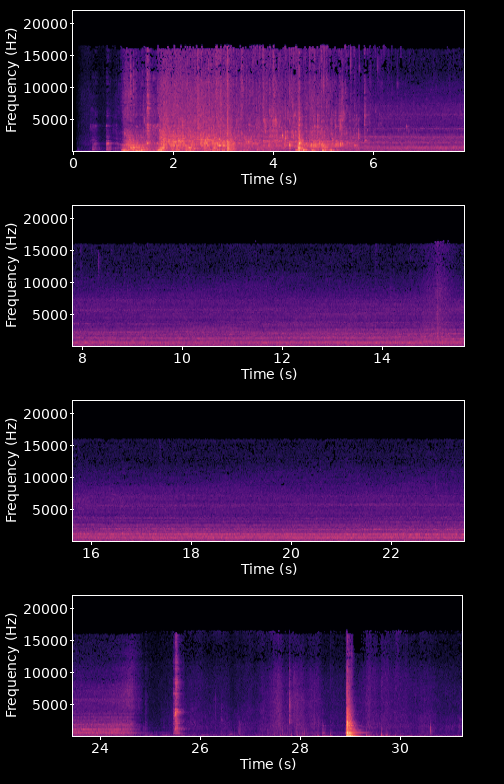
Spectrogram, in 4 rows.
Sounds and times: toilet flushing 0:00.6 - 0:24.8
filling it's tank 0:00.7 - 0:09.9

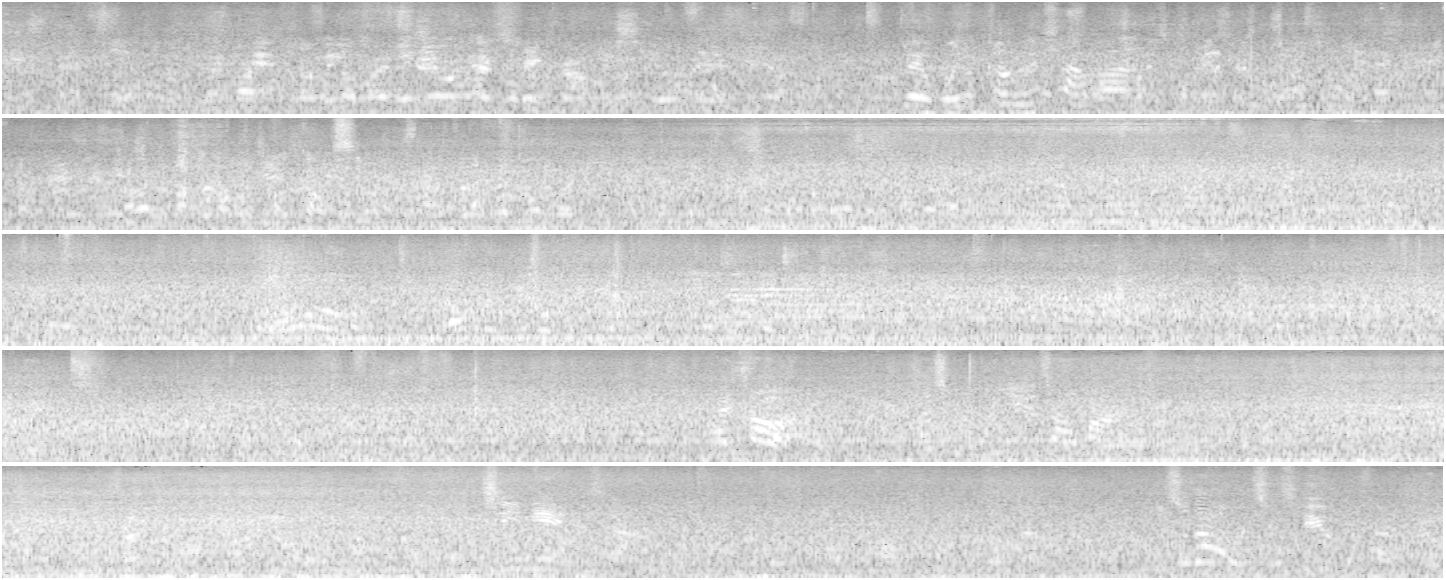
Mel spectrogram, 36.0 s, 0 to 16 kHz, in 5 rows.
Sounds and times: people 0:00.0 - 0:36.0
traffic 0:00.0 - 0:36.0

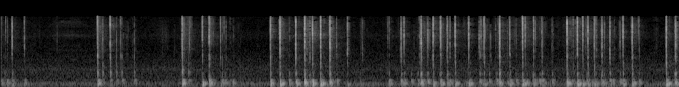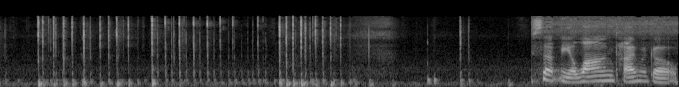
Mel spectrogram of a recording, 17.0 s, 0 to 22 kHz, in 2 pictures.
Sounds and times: typing 0:00.0 - 0:00.4
typing 0:01.2 - 0:12.9

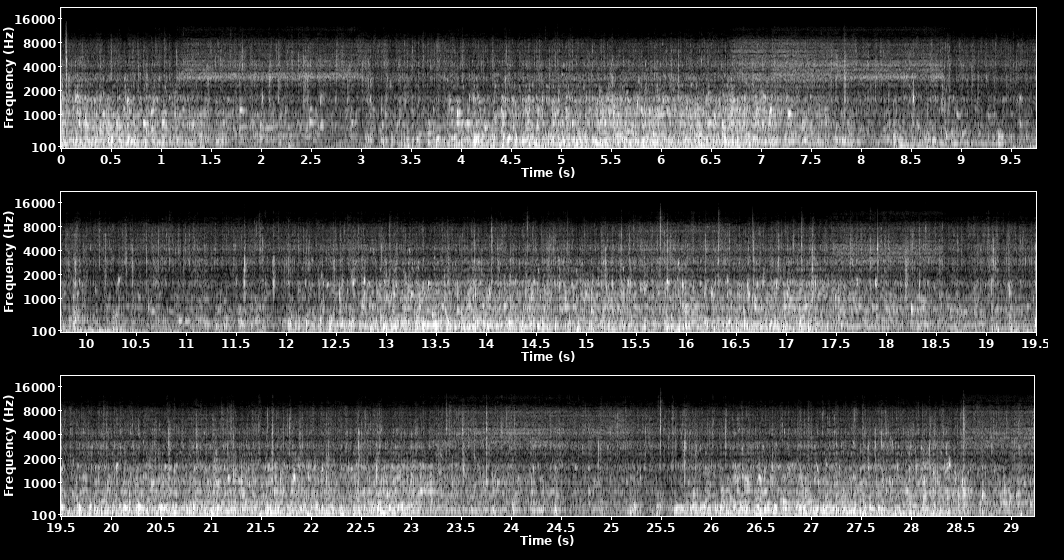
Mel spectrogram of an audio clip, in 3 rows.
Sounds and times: Scuba bubbles 0:00.0 - 0:29.2
breathing 0:01.1 - 0:03.2
breathing 0:06.6 - 0:08.9
breathing 0:17.4 - 0:19.2
breathing 0:23.2 - 0:25.1
breathing 0:28.5 - 0:29.2

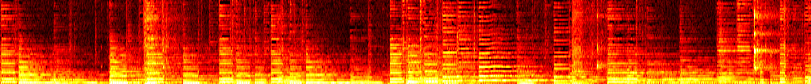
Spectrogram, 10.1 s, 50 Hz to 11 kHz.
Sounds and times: Rythm and solo guitar 0:00.0 - 0:10.1

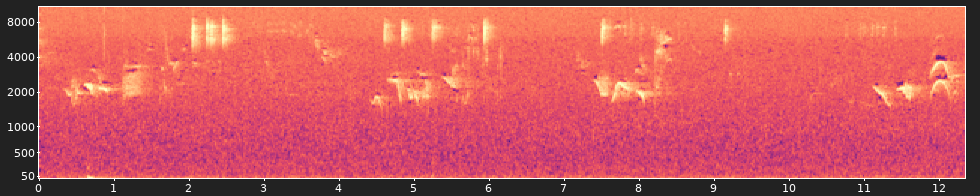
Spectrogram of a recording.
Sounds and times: Forrest birds 0:00.0 - 0:12.3

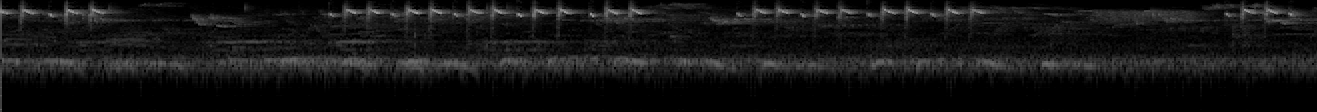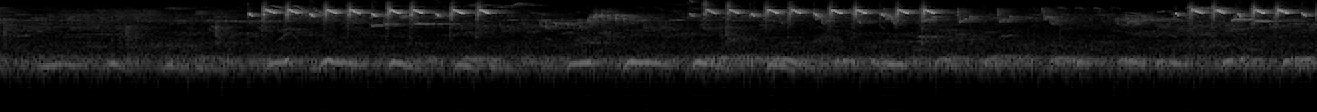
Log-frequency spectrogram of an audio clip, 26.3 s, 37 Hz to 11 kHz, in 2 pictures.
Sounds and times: peacock 0:00.0 - 0:07.1
Robin 0:00.0 - 0:11.0
Blackbird 0:00.0 - 0:26.3
Song Thrush 0:00.0 - 0:26.3
Blackbird Alarm Call 0:03.2 - 0:11.1
Blue Tit 0:03.3 - 0:06.5
Blue Tit 0:15.7 - 0:18.1
Blackbird Alarm Call 0:24.6 - 0:26.3
Blue Tit 0:24.9 - 0:26.3

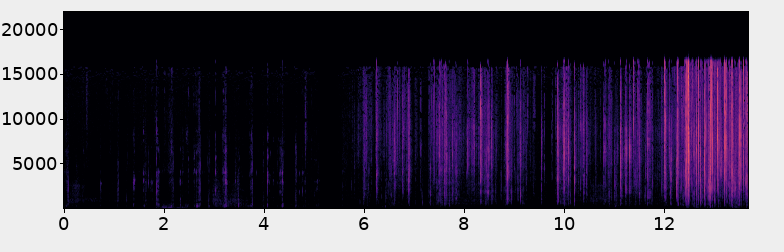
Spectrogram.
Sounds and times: Chocolade Eating 0:00.0 - 0:13.6
opening a pack of chocolate 0:06.0 - 0:13.6

